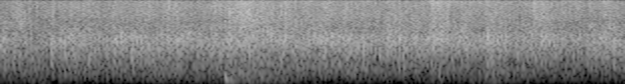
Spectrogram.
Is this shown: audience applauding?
yes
